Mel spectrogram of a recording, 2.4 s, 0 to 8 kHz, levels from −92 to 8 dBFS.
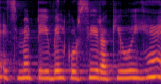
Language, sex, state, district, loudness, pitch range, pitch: Hindi, female, Bihar, Saharsa, -25 LUFS, 235-245 Hz, 240 Hz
